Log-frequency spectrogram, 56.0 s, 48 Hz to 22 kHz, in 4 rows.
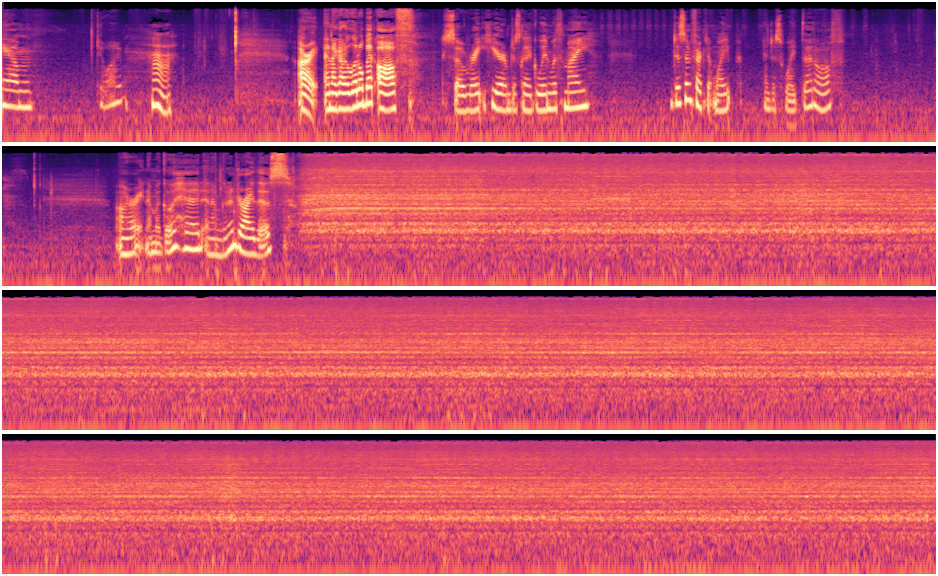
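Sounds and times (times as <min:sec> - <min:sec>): craft dryer blowing air: 0:18.3 - 0:56.0.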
